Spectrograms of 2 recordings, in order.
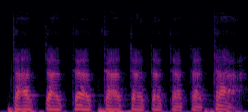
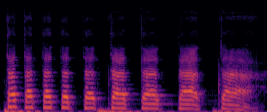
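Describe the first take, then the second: First: Exponential rhythm, softer. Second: Exponential rhythm. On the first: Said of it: "Same thing". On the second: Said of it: "rhythm that speeds up or so, slow down". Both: Shown as a demonstration.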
